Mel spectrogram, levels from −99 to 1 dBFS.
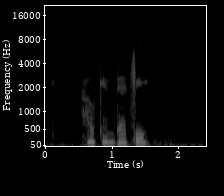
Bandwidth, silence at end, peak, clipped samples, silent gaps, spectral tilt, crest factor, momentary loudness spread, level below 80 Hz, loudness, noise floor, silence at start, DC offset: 5.8 kHz; 0.05 s; -50 dBFS; under 0.1%; none; -6 dB/octave; 16 dB; 4 LU; -84 dBFS; -65 LUFS; -87 dBFS; 0.05 s; under 0.1%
